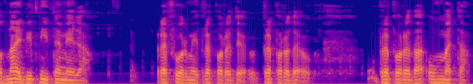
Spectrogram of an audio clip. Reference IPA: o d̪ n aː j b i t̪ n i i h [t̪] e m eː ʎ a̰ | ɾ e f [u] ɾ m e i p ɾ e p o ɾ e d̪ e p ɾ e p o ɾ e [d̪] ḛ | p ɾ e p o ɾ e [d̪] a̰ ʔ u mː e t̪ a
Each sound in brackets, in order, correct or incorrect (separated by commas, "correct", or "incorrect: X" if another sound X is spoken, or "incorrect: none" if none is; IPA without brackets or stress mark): correct, incorrect: o, correct, correct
